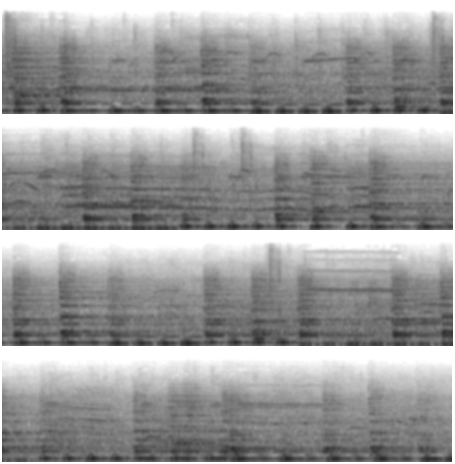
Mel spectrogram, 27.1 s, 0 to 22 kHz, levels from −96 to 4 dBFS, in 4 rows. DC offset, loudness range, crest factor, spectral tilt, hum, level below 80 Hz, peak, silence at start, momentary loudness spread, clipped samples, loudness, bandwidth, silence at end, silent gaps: under 0.1%; 1 LU; 14 dB; -7 dB/octave; none; -38 dBFS; -2 dBFS; 0 s; 6 LU; under 0.1%; -17 LUFS; 9.2 kHz; 0 s; none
